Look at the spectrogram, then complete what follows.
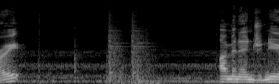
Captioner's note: loud banging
